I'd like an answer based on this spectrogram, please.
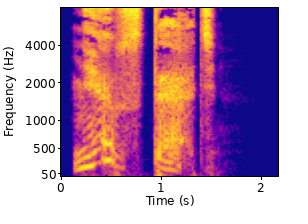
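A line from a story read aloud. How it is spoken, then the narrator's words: Weak voice after coughing. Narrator (Russian): Слабым голосом договорил больной, прокашлившись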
